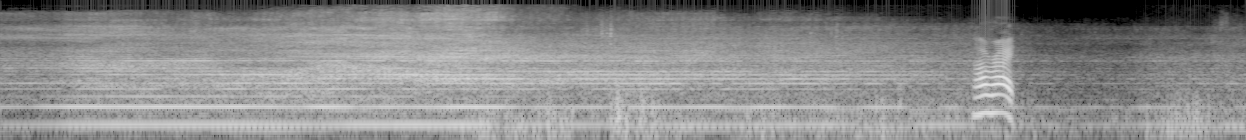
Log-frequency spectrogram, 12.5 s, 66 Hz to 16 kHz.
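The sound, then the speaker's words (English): A leaf blower drones steadily for the whole stretch, its buzzing engine tone holding level, then easing slightly, heard on a morning bike ride to work along the parkway in Mid-City, New Orleans, in February 2018. A person speaks briefly over it near the end, voice muffled by a bandana. “You can hear my nemesis, the leaf blower there.”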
